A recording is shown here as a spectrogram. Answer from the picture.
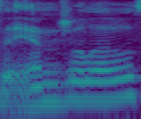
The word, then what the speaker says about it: Angelou: So Maya Angelou was actually born Marguerite Annie Johnson, and I always thought her last name was, because it's spelled L-O-U, I always thought it was pronounced Angelou until I listened to one of her books that she reads, and she pronounces it herself as Angelou.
